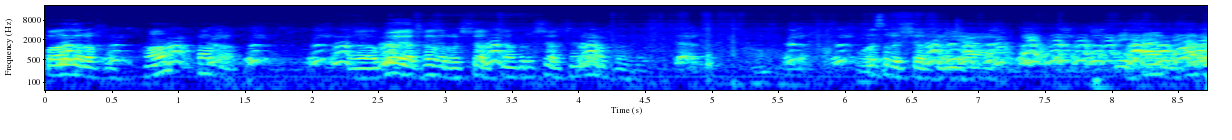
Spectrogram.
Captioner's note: Iraqi speaking to interpreter in Arabic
